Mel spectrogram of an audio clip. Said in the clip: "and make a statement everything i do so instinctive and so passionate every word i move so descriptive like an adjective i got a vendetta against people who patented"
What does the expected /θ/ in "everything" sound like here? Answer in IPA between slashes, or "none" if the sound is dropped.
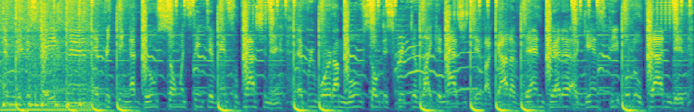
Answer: /θ/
